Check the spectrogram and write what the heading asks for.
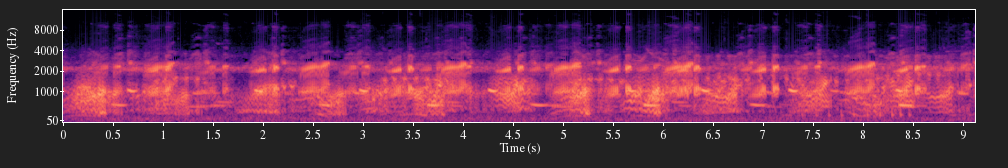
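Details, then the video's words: Frogs croaking in a large chorus, rough pulsed calls and short clear notes repeating in waves about every second, many animals calling at once. "FROGS CROAKING"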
